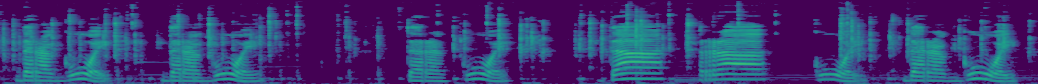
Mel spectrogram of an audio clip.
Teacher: The stress falls on the final syllable.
